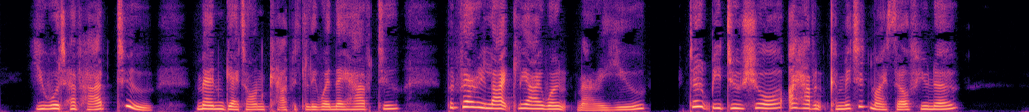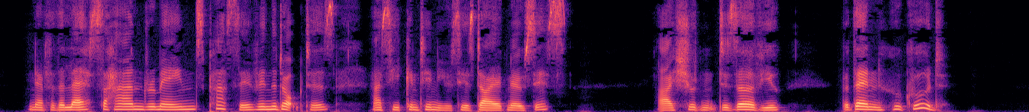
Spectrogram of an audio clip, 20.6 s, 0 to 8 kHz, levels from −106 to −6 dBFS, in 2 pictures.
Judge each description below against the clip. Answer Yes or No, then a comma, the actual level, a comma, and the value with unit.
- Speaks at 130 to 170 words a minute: Yes, average, 150 wpm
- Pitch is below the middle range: No, high, 200 Hz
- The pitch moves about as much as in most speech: No, wide, 5.8 semitones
